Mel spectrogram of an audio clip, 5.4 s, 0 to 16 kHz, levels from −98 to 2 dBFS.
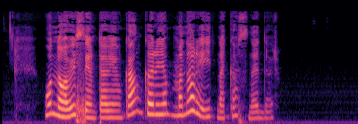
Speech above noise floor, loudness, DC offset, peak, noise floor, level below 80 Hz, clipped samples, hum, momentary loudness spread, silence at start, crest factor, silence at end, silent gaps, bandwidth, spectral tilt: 44 dB; -23 LUFS; under 0.1%; -4 dBFS; -67 dBFS; -54 dBFS; under 0.1%; 50 Hz at -50 dBFS; 16 LU; 0.2 s; 20 dB; 1.3 s; none; 11.5 kHz; -4 dB/octave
